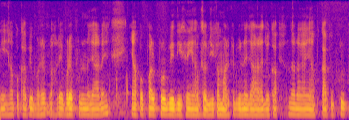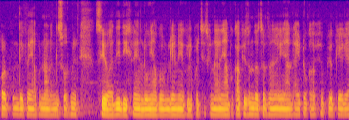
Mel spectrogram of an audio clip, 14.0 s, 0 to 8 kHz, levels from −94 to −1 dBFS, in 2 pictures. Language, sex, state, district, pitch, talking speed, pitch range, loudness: Hindi, female, Bihar, Purnia, 95 Hz, 270 wpm, 95-100 Hz, -19 LUFS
